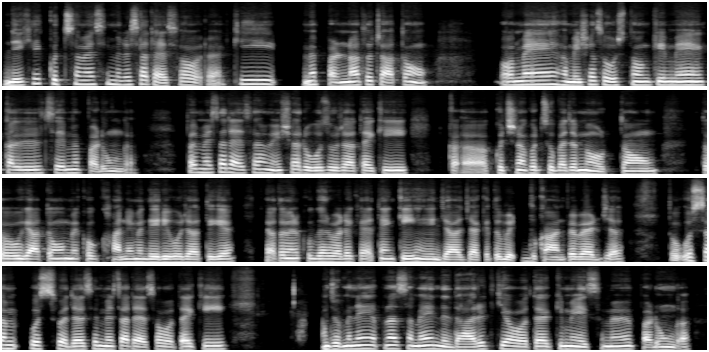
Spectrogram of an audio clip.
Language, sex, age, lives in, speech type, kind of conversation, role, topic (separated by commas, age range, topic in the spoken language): Hindi, male, 20-24, India, conversation, advice, user, मुझे रोज़ाना पढ़ने की आदत डालने में असफलता क्यों महसूस होती है?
